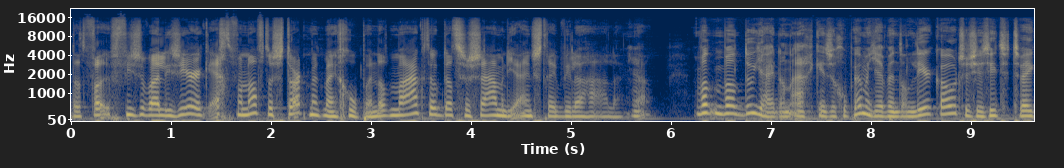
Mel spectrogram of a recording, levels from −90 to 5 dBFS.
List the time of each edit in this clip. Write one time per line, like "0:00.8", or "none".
none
